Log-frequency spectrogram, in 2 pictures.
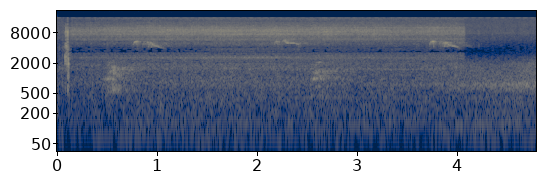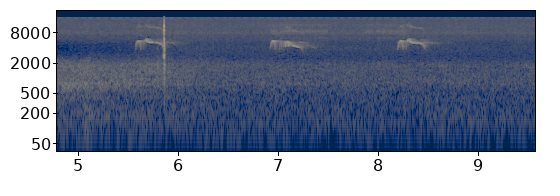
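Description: Black phoebe giving short, sharp chip calls, six of them at an even pace of about one every second and a half, each a quick high note that drops in pitch.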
